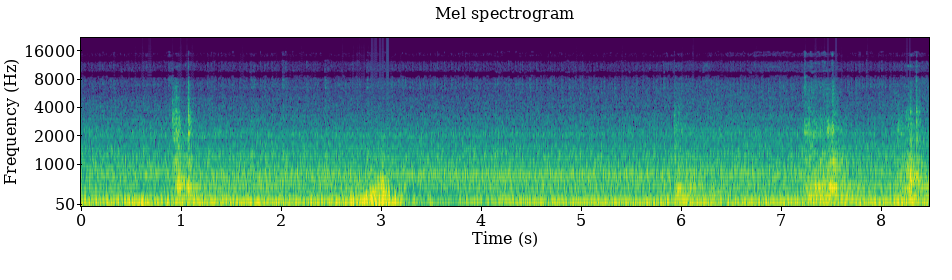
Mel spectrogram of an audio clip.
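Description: Metal clanks as a digger bucket shifts.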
